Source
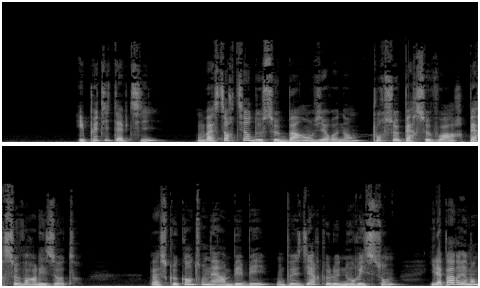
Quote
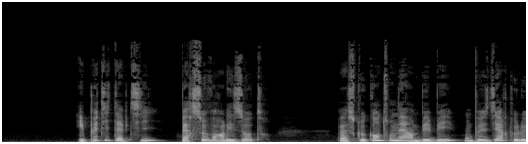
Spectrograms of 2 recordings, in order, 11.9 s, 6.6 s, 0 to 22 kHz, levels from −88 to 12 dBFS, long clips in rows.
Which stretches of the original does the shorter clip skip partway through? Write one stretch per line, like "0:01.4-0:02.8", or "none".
0:02.2-0:05.8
